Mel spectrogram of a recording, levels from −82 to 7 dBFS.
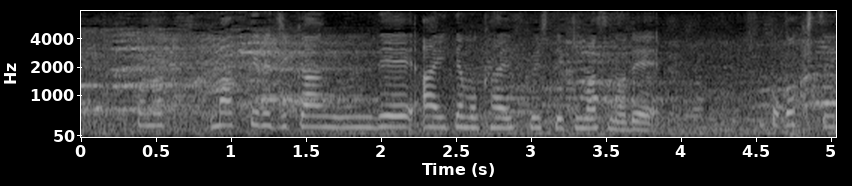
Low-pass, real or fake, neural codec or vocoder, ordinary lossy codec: none; real; none; none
